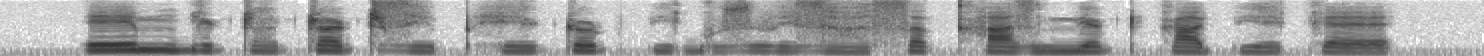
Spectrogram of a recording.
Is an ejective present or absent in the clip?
absent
